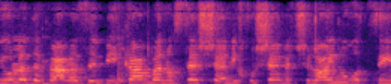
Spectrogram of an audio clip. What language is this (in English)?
Hebrew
